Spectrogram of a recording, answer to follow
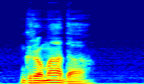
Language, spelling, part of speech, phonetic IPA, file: Polish, gromada, noun, [ɡrɔ̃ˈmada], Pl-gromada.ogg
